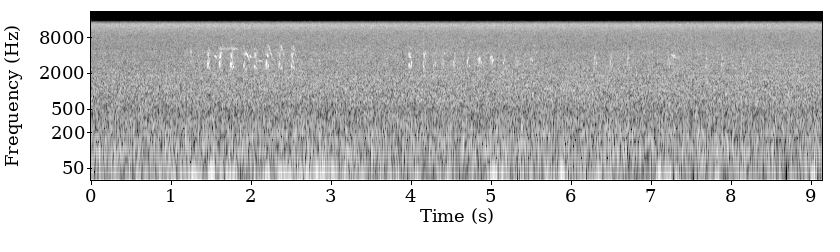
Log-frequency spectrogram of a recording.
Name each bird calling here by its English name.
Gray-crowned Rosy-Finch, White-crowned Sparrow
